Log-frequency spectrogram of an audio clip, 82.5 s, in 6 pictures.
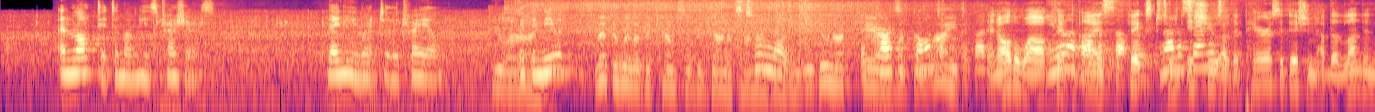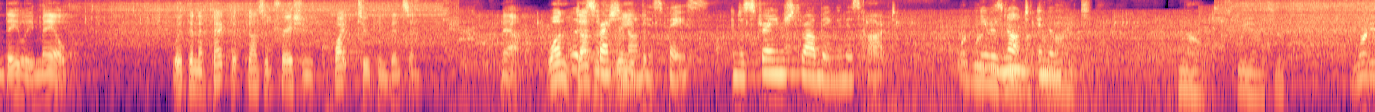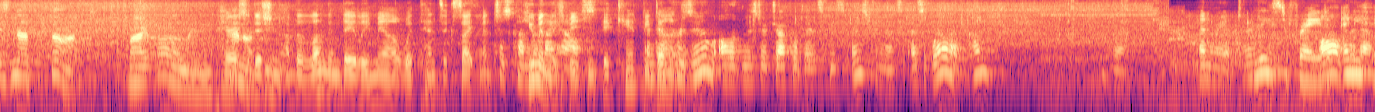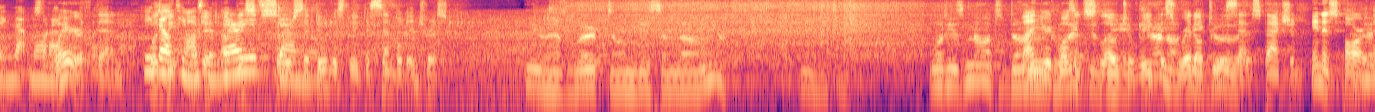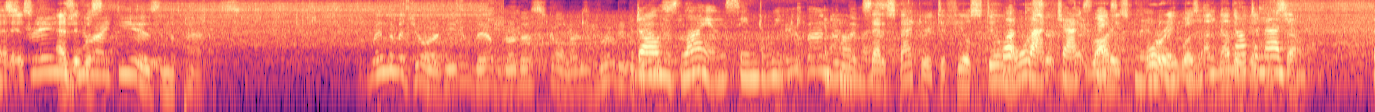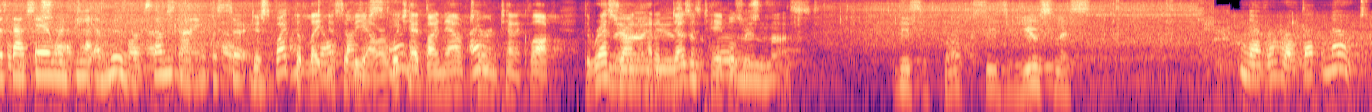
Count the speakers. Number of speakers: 4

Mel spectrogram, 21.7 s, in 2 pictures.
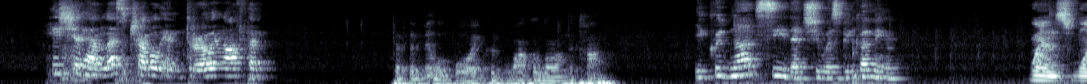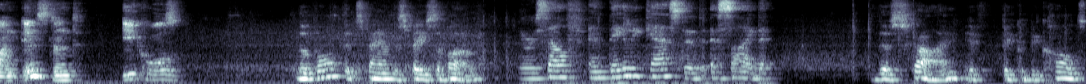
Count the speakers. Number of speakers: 5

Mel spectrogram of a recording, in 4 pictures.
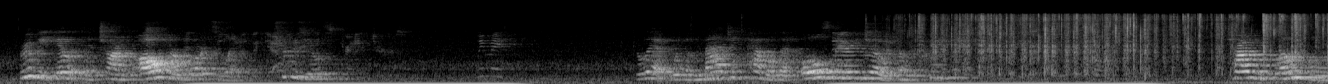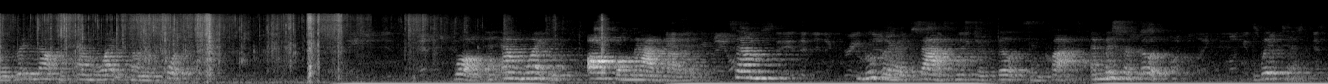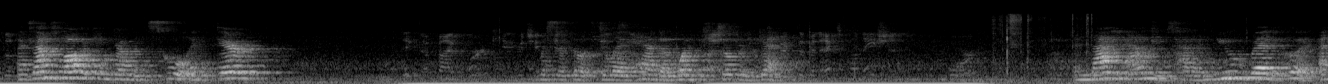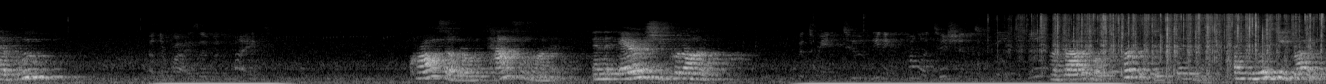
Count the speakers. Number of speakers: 2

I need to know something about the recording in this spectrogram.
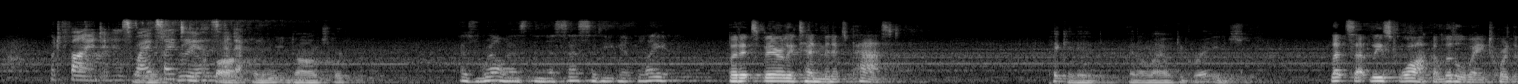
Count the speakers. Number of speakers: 4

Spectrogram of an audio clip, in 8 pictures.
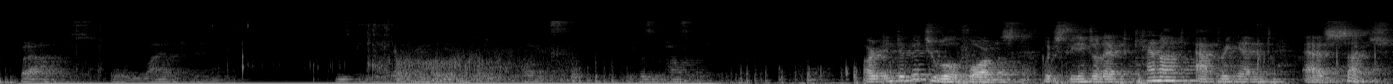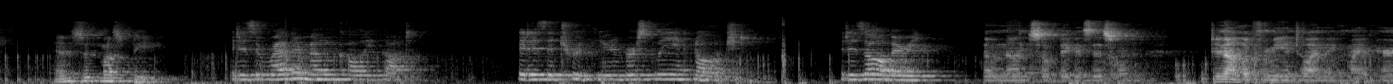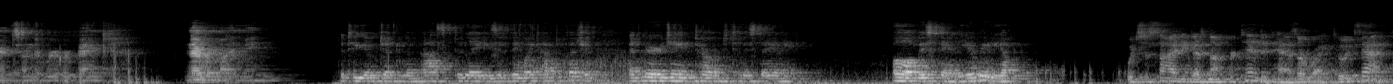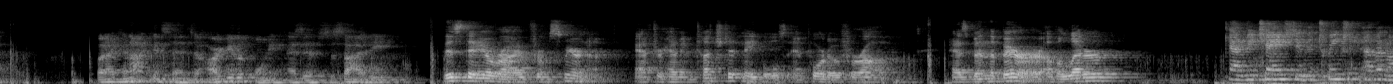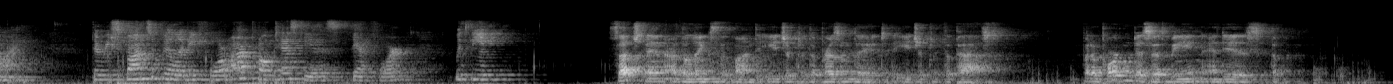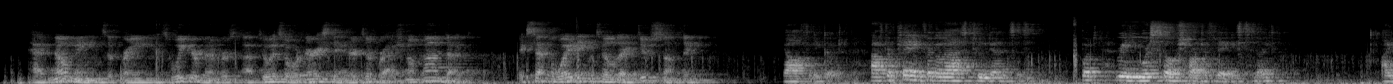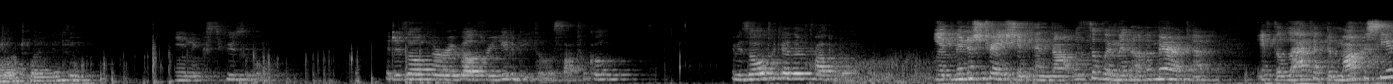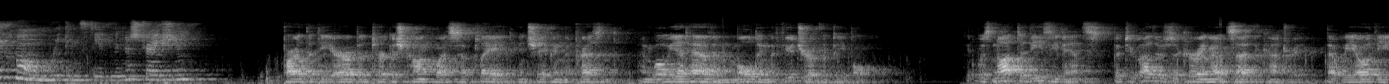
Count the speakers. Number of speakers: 9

